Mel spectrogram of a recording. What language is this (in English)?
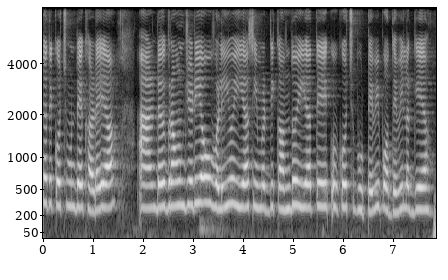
Punjabi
